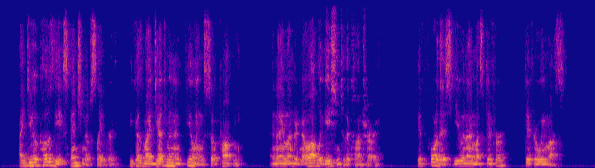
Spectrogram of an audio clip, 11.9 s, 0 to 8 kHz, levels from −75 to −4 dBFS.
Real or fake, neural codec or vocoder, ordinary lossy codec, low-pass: fake; codec, 16 kHz, 8 kbps, FreqCodec, larger model; Opus, 16 kbps; 7.2 kHz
